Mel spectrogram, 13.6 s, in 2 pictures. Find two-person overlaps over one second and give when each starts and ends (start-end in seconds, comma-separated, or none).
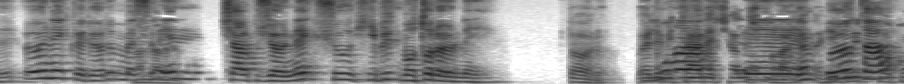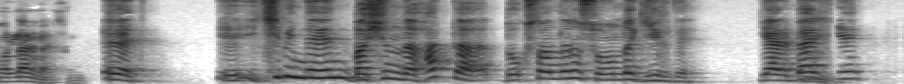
4.8-6.8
